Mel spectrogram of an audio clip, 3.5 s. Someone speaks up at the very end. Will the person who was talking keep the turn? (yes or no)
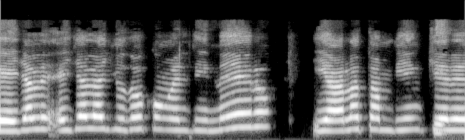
no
